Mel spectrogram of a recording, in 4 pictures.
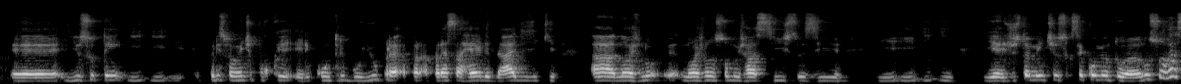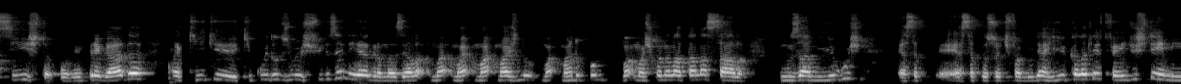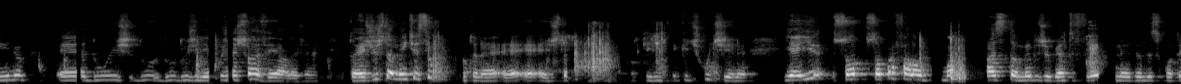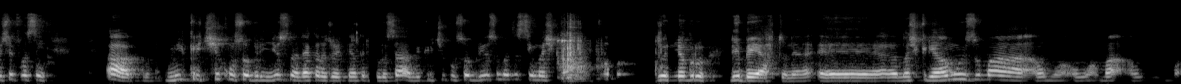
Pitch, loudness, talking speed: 235 Hz, -23 LUFS, 190 wpm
